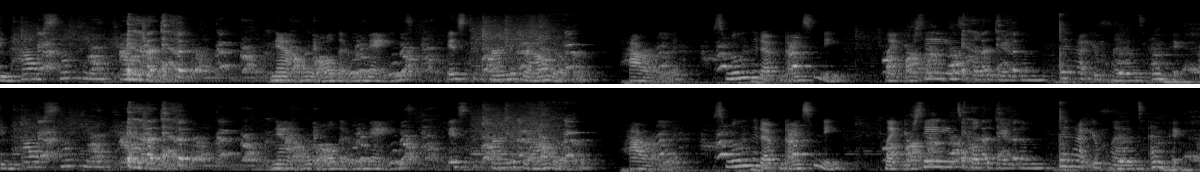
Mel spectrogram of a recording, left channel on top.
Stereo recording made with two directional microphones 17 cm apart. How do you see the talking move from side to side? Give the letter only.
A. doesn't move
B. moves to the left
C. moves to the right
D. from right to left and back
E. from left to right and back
C.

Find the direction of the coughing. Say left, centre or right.
left.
